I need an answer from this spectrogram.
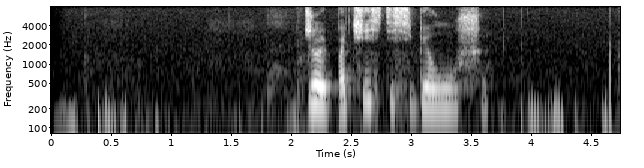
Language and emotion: Russian, neutral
